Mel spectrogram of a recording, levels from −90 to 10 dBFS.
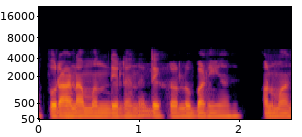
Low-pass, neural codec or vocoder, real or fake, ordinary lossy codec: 5.4 kHz; none; real; AAC, 32 kbps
